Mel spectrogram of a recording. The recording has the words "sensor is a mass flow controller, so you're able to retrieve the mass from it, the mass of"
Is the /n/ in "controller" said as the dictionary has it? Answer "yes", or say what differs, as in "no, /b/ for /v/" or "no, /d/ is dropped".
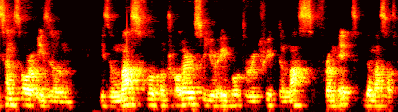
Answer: yes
